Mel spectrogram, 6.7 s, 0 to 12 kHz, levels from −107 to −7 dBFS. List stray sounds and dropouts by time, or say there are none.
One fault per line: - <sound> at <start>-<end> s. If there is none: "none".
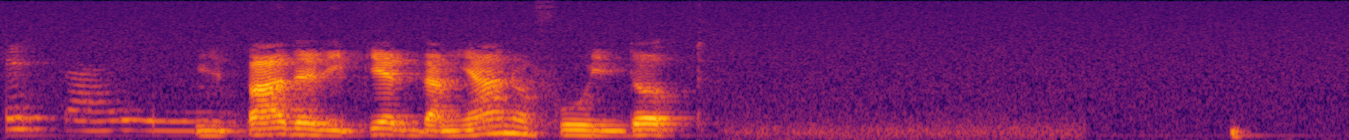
none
